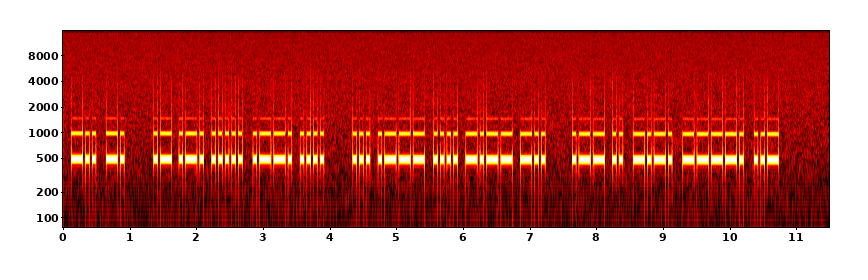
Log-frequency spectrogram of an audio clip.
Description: Morse code, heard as a keyed tone, hand-sent with a paddle, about 24 wpm, 490 Hz. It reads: … AR5PH SJHYD WIC9U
